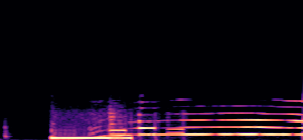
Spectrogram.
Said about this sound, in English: There's the bullhorn.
